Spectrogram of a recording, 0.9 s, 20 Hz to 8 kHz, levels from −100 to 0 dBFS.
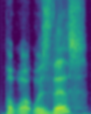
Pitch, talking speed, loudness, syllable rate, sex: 140 Hz, 265 wpm, -16 LUFS, 4.9 syllables/s, male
